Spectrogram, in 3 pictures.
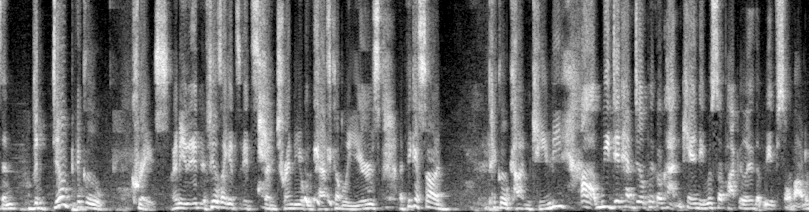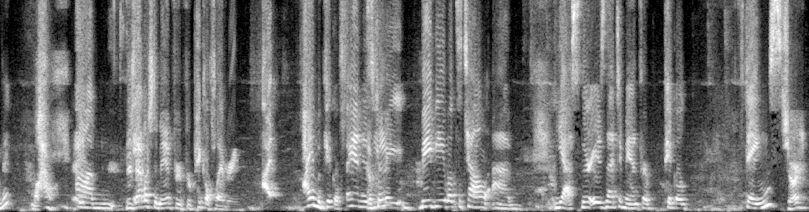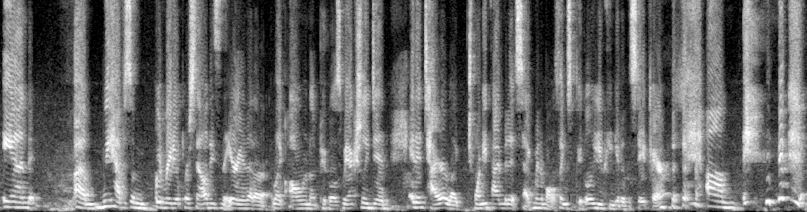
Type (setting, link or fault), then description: fault, background noise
